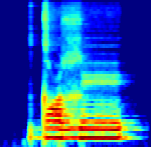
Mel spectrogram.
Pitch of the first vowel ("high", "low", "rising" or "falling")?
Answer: high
